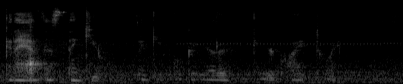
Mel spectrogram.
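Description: A woman whispering and breathing softly, loudest in the first half second and faint after that. A faint steady high whine comes in a little before halfway.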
